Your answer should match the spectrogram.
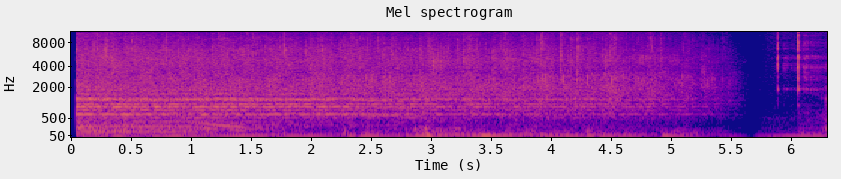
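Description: A held chord from the live band ringing out and slowly dying away under an even hiss-like noise, all of it fading to silence about five and a half seconds in.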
